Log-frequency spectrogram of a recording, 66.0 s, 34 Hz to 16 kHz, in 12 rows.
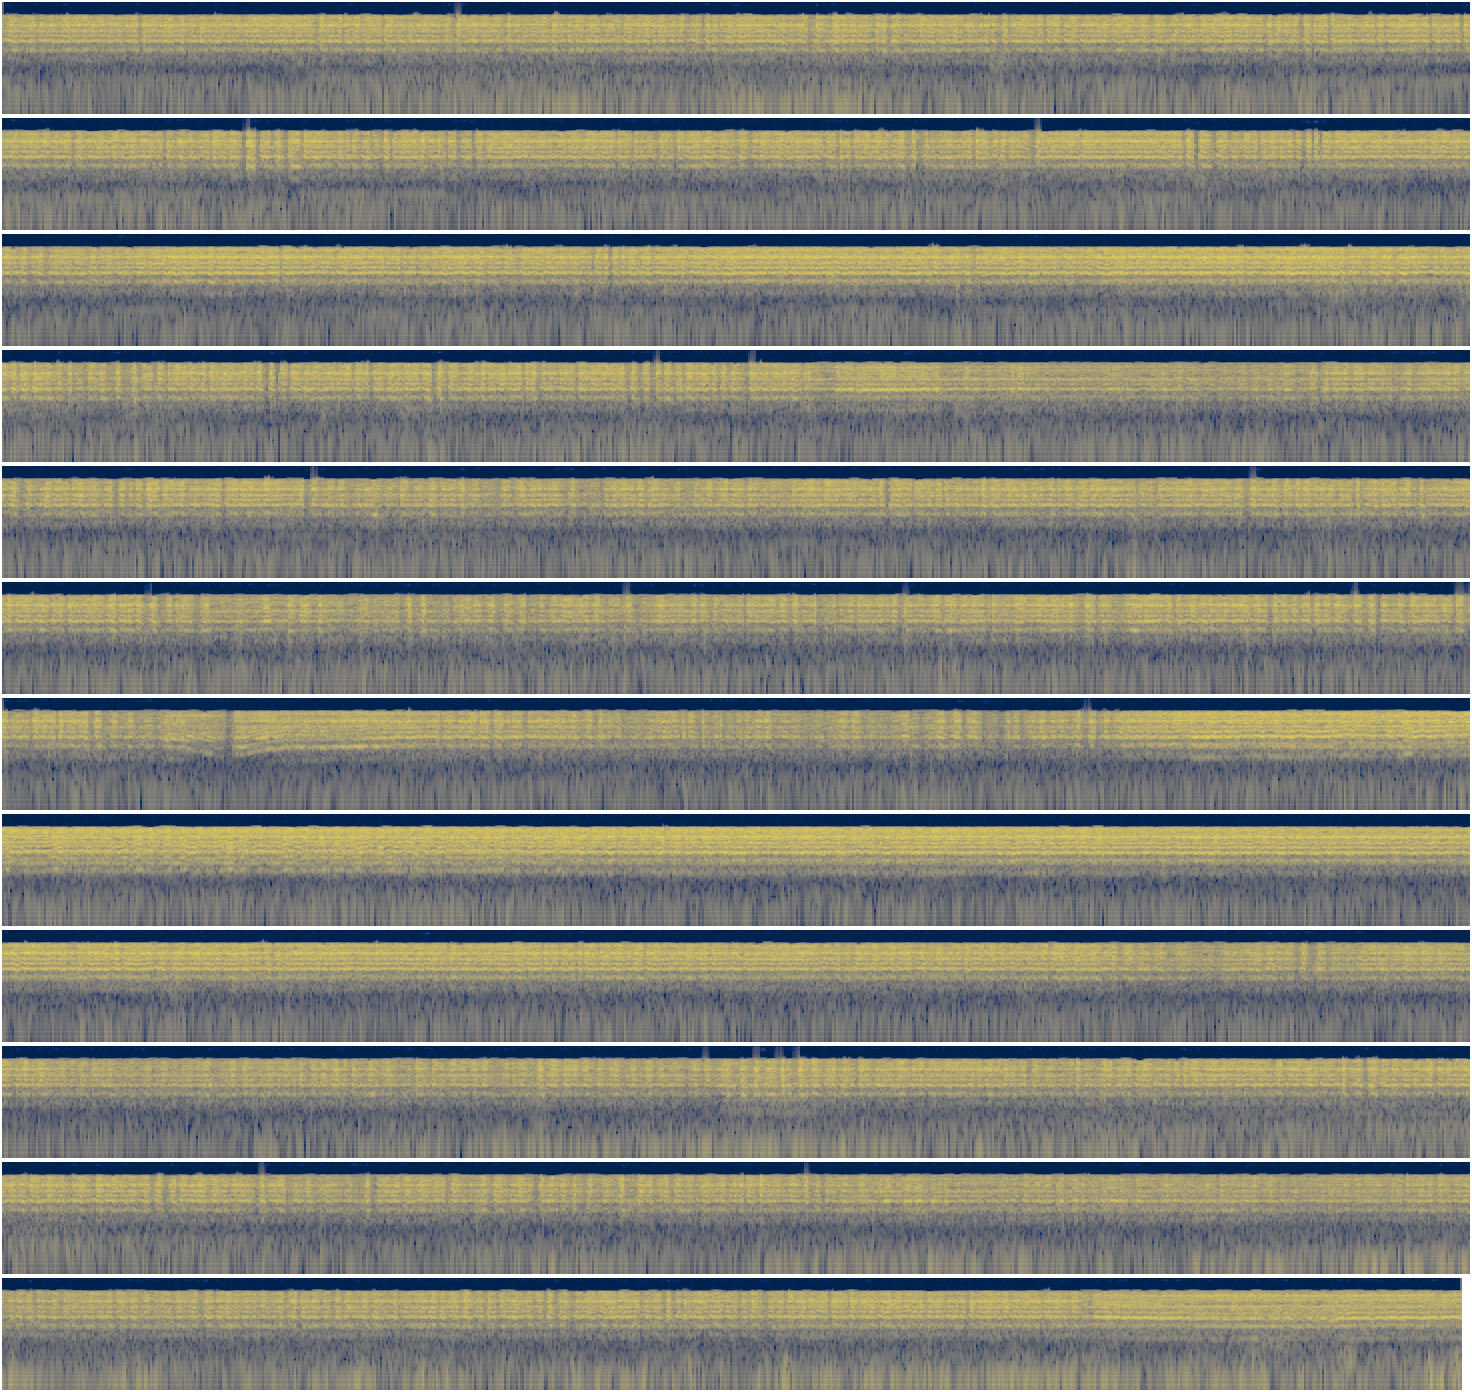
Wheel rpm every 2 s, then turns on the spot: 160, 170, 170, 160, 170, 160, 170, 160, 160, 160, 160, 170, 170, 160, 160, 160, 160, 150, 170, 160, 170, 170, 170, 170, 160, 170, 160, 170, 160, 170, 170, 170, 160.
none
